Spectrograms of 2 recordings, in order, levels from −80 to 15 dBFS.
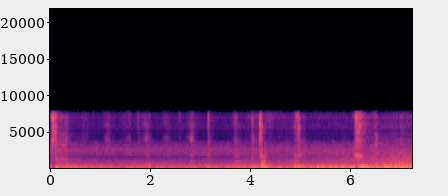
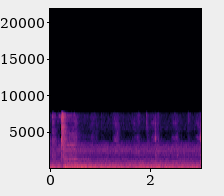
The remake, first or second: first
